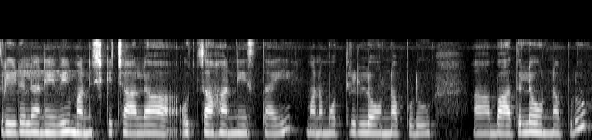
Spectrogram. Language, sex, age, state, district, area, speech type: Telugu, female, 18-30, Telangana, Karimnagar, rural, spontaneous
